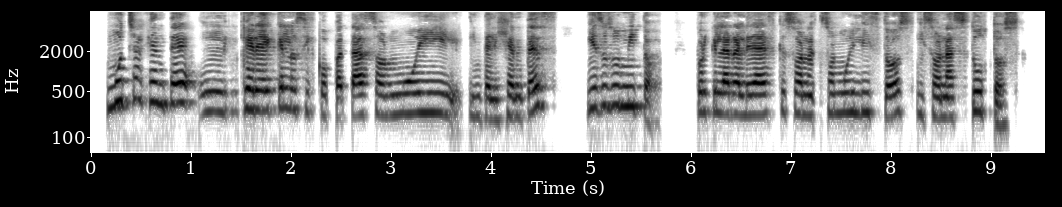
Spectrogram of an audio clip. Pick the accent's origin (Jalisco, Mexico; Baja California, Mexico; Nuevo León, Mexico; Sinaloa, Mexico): Nuevo León, Mexico; Monterrey; yo soy de Monterrey y estamos aquí en Guadalajara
